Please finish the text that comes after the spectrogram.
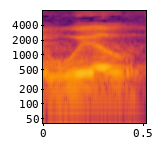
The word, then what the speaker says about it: will: Will, ça se prononce avec un i court, ok, qui est très proche du e accent aigu, même si c'est pas exactement la même chose, le accent aigu français, I will, et pas I will.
